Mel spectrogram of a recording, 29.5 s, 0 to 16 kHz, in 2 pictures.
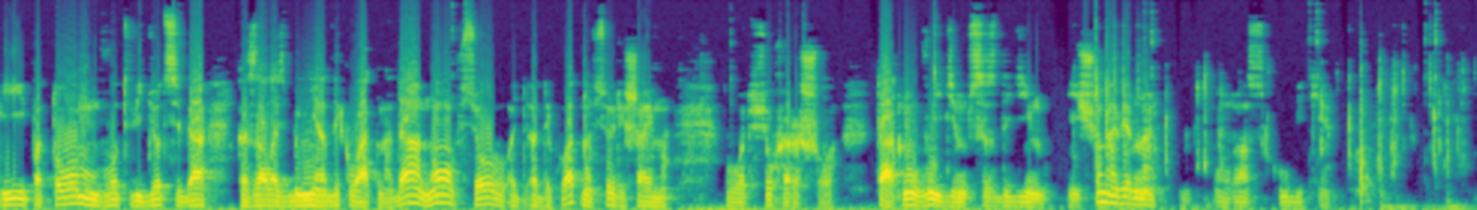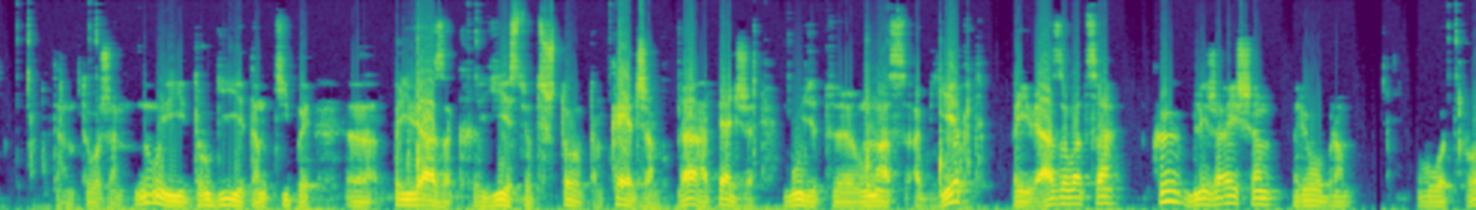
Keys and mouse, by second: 1.4 middle click, 4.5 click, 7.0 middle click, 8.1 KP_7, 8.9 Tab, 11.0 x, 12.2 shift+a, 13.8 shift+d, 14.5 shift+d, 15.2 shift+d, 19.5-21.4 drag, 22.4 shift+middle drag, 23.6 right click, 24.4 g.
